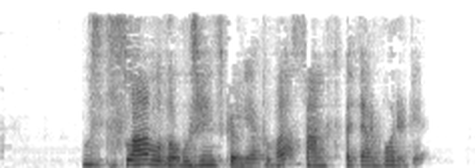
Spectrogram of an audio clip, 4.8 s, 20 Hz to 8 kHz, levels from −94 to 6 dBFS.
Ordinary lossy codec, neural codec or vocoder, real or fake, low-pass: MP3, 32 kbps; codec, 16 kHz in and 24 kHz out, 0.6 kbps, FireRedTTS-2 codec; fake; 7.2 kHz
